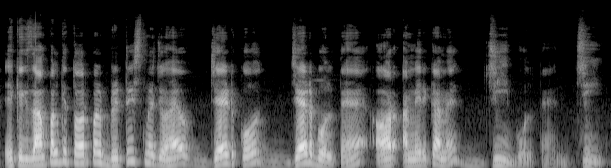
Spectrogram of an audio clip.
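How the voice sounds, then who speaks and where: A man's voice: fairly high pitch, sing-song, moderate pace. A man teaching spoken English, explaining step by step and repeating each sound and example word while reading from notes on a laptop.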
